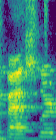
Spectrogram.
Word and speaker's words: Batchelor: So my name is Kimberly Batchelor Davis.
